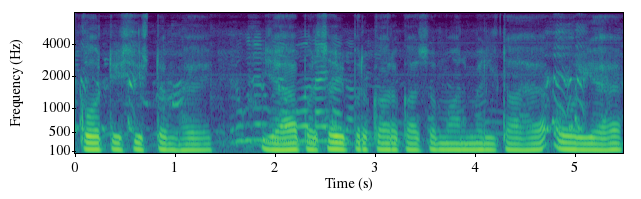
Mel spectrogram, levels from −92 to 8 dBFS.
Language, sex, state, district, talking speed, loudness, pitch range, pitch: Hindi, male, Haryana, Charkhi Dadri, 130 wpm, -16 LUFS, 130-135 Hz, 130 Hz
